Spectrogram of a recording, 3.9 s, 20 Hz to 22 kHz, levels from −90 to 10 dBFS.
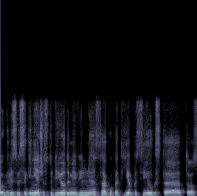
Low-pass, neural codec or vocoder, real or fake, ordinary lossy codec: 10.8 kHz; vocoder, 44.1 kHz, 128 mel bands every 512 samples, BigVGAN v2; fake; Opus, 64 kbps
